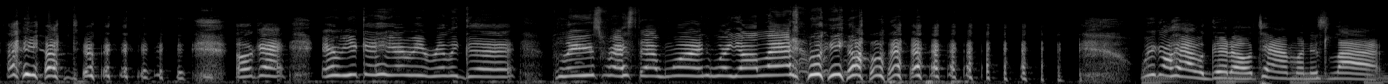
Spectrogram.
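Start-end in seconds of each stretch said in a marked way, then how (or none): 0.1-9.8 high-pitched, laughing through every word; can't stop cracking up while asking; giggly call-out to the viewers. Real, not acted.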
